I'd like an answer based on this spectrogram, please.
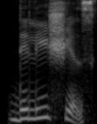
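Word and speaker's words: delicious: massive फिर यहां है डिलीशियस क्या है है डिलीशियस यह है डिलीशियस यह जो एस ये जो सी आई ओ यू एस है इसको शस करके इसका उच्चारण आ जाता है शस डिलीशियस इस तरीके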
